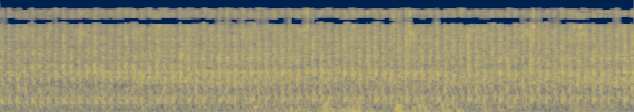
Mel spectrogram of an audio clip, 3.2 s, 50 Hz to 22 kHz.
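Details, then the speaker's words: Late-2003 Isuzu Panther LS Black Panther diesel, full original engine, radiator and alternator recently serviced: deep even idle clatter, no ticking, misses or surging, not rough, no blow-by smoke, clean exhaust; healthy engine. "suara tek tek tek tek tek tek enggak ada tidak kasar ya"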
